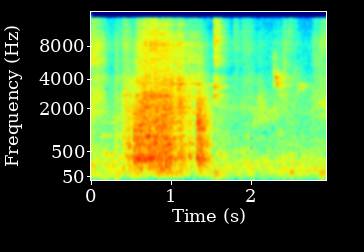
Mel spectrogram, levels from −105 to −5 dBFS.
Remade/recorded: remade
